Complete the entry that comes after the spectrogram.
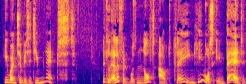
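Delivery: ordinary delivery, nothing marked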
